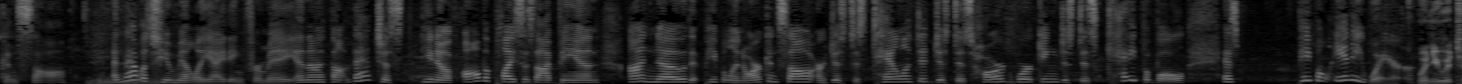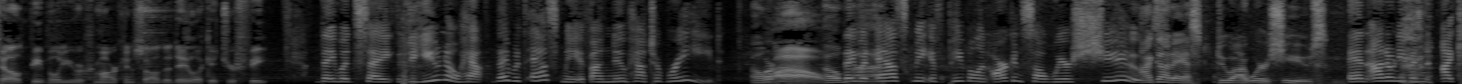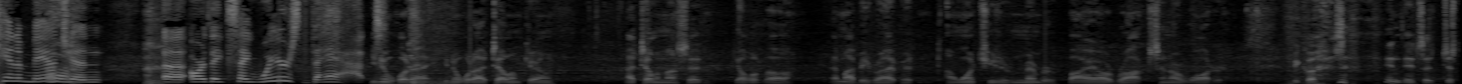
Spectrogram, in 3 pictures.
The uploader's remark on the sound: Live at the State Capitol for Filing Day.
